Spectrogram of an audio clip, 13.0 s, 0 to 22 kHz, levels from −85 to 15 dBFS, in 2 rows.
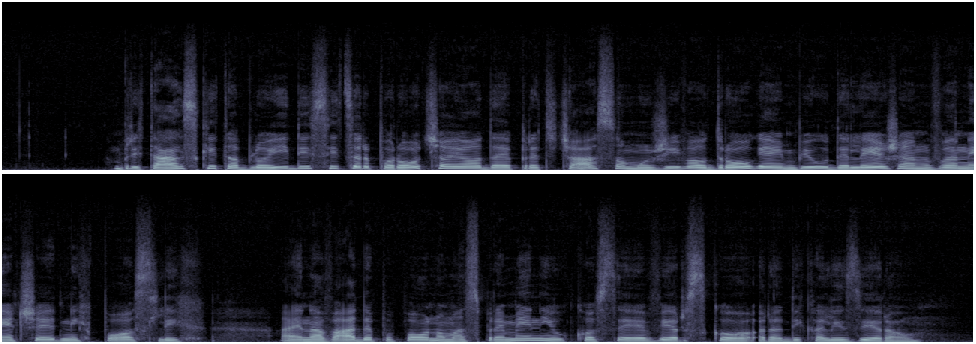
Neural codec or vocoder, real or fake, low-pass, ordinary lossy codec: vocoder, 44.1 kHz, 128 mel bands, Pupu-Vocoder; fake; 19.8 kHz; none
